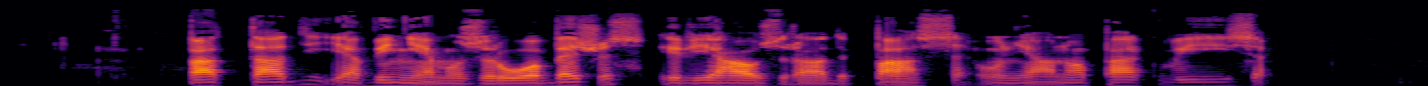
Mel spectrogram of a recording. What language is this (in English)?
Latvian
